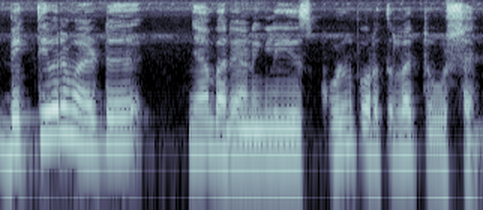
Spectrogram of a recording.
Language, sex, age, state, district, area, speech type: Malayalam, male, 45-60, Kerala, Palakkad, rural, spontaneous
